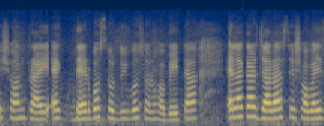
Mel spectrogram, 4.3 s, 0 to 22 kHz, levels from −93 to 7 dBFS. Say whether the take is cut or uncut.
uncut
